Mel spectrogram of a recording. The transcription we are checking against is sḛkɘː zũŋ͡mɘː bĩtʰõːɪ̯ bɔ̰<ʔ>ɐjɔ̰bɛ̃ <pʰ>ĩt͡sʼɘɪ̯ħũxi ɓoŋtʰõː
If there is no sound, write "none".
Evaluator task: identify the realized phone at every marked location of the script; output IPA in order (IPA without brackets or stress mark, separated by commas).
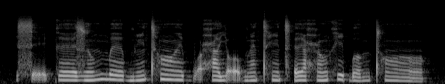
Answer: ħ, tʰ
